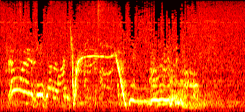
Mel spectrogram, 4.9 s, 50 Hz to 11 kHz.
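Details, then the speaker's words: Philco 077 RF signal generator restoration, B-scale coil being tweaked during calibration against a radio station: whistle slides up to a high steady note then falls to a low wavering tone as dial passes station, the normal heterodyne beat note. "I gotta get in there and make sure I get the right coil and tweak it until we don't hear the radio station anymore"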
